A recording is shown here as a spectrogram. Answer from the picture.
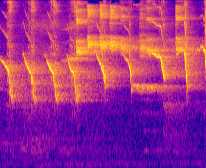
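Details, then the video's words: Long-tailed shrike singing in miyik style as therapy sound, a string of clear descending whistled slurs repeated about twice a second, later overlapped by higher thin whistles. "suaara terapi cendet miyik"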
